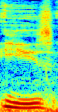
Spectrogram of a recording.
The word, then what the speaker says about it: EES: EES pronounced ease is an acronym for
